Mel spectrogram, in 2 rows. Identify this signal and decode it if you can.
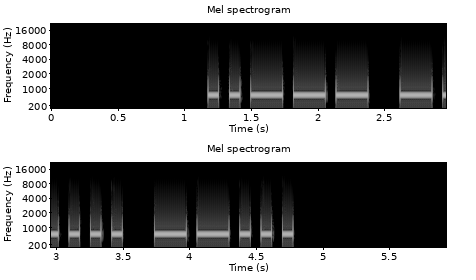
Morse code, heard as a keyed tone, about 15 wpm, 700 Hz. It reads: 267
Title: Common Cut Numbers - 3-Digit 15wpm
